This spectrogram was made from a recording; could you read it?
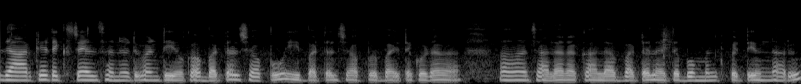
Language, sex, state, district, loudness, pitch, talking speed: Telugu, female, Andhra Pradesh, Visakhapatnam, -27 LUFS, 180 Hz, 140 wpm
